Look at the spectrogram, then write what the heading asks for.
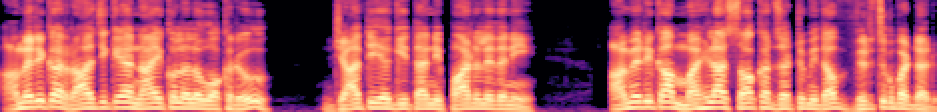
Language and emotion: Telugu, angry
